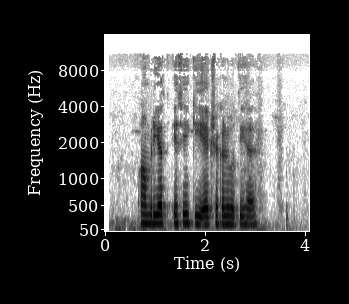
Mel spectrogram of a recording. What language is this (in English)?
Urdu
